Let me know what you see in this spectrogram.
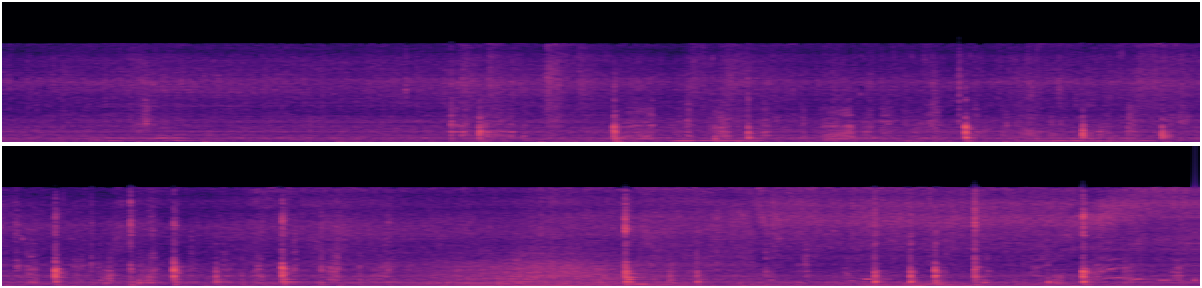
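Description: Ginger strips frying in hot oil in a granite-coated nonstick deep fry pan, a steady sizzle under many sharp clicks and scrapes of a spatula stirring against the pan from about two seconds in. The sizzle grows louder for a moment about three quarters of the way through.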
